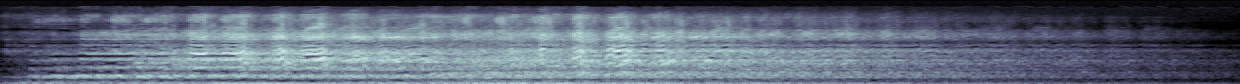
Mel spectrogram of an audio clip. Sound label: pipe laughter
